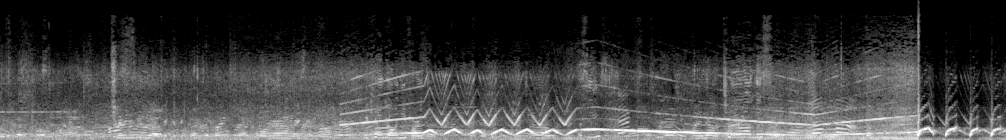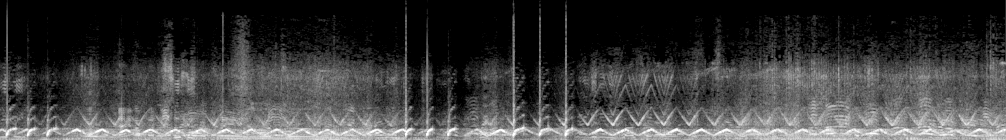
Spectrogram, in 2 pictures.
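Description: A crowd chatters and cheers outdoors.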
